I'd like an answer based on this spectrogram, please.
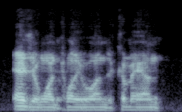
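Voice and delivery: low, deep baritone voice. Retelling a radio call heard at a fire: imitating Jeff's baritone voice. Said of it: "legendary in our area for his baritone voice".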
